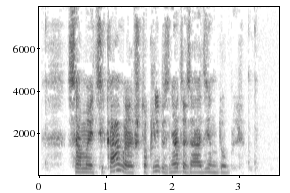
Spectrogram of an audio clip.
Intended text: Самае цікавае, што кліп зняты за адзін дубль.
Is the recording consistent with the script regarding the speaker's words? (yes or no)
yes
